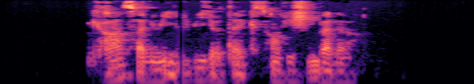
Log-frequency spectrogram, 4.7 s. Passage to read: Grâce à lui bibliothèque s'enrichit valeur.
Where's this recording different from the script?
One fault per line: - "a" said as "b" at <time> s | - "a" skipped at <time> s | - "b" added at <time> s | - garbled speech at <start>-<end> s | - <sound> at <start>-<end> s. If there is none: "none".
- dropout at 1.8-1.8 s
